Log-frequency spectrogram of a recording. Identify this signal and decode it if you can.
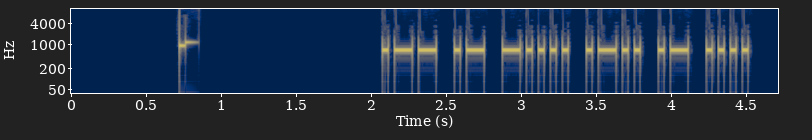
Morse code, heard as a keyed tone, about 30 wpm, 700 Hz. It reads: WA6LAH
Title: USA Call Signs 30wpm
